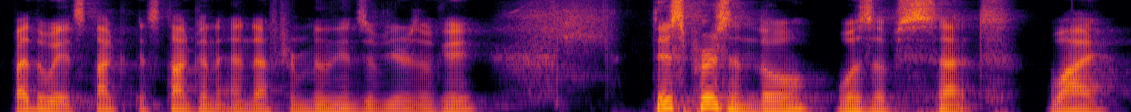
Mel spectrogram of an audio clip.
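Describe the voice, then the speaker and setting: A man's voice: lowish voice, brisk, fairly bright tone. A middle-aged man gives a religious lecture at a conference. His delivery is loose and conversational, full of jokes and slangy asides. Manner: informal, joking, slangy asides. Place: lecture hall.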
